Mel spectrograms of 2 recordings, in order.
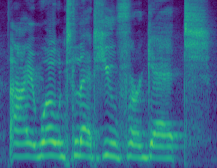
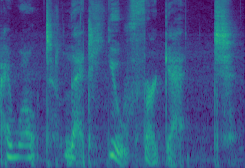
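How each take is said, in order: First: Strained ghost voice. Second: A slow menacing ghost whisper; ghostly whisper. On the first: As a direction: push a menacing rasp from the throat. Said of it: "That hurts my throat". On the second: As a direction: breathe it out like a ghost. Ghost voice, then hurts throat. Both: Acted.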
